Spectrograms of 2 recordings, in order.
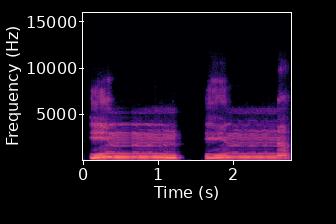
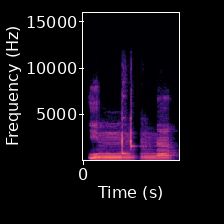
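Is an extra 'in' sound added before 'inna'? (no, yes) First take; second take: yes; no. First: An extra 'in' sound comes before 'inna'. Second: 'Inna' starts directly with no added sound. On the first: The reciter entered late and added a sound. The speaker calls it wrong. "itu termasuk udah telat masuk ya" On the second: The reciter entered directly on time. The speaker calls it right. "Inna langsung masuk"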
